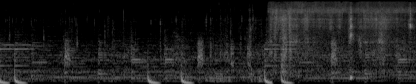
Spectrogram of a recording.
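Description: Red wine simmering and cooking off in a pan, a soft bubbling sizzle with repeated gentle pops, fairly faint and close, growing slightly brighter toward the end; no talking.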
